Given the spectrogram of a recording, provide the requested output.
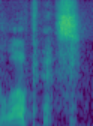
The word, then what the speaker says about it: Lopes: My takeaway that was pretty okay is Lisa Lopes is not Lisa Lopes. It's Lisa Lopez, even though it's spelled with an S.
